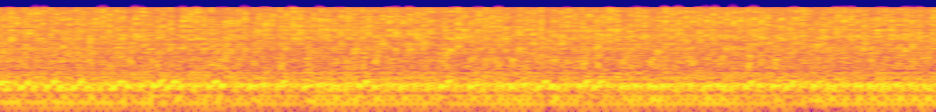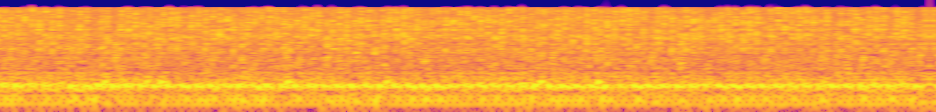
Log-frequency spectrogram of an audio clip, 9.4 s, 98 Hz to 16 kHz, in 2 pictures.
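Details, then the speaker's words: Onan 22hp opposed-twin engine on a temporary setup with points ignition retrofit and new battery; even, steady drone with no misses, knocks or surging, running smooth. Normal running. "I'd say it sounds pretty good"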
